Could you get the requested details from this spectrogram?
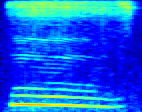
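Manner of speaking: زز as a low, humming buzz. Shown as a demonstration. Teacher buzzing the silent z like a bee. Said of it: "زي النحلة".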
